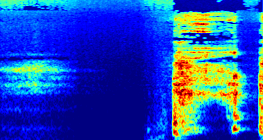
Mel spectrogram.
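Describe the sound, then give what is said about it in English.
A few sharp, harsh coughs from a person, bunched close together in the second half after a quiet start, loud and abrupt with short gaps between them. “Sorry, I'm coughing there.”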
